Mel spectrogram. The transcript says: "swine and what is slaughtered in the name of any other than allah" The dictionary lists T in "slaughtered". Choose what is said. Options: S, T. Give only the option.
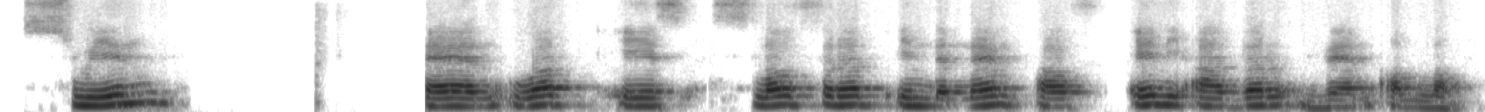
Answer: S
